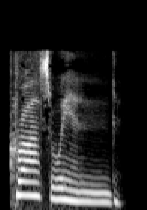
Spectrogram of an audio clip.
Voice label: "crosswind", english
